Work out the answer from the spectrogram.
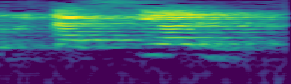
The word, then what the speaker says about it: glutathion: Il faut bien prononcer, c'est le glutathion, du Je glutathion.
